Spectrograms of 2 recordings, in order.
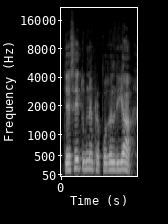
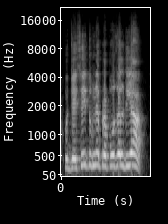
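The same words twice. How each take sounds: First: Said in the usual way. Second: Louder and higher, driving the point home; excited teacher emphasis; emphatic. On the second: Shown as a demonstration. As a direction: punch out proposal so the class wakes up. Teacher stresses the key moment.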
